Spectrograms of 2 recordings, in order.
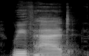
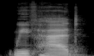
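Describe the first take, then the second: The two takes are said the same way.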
